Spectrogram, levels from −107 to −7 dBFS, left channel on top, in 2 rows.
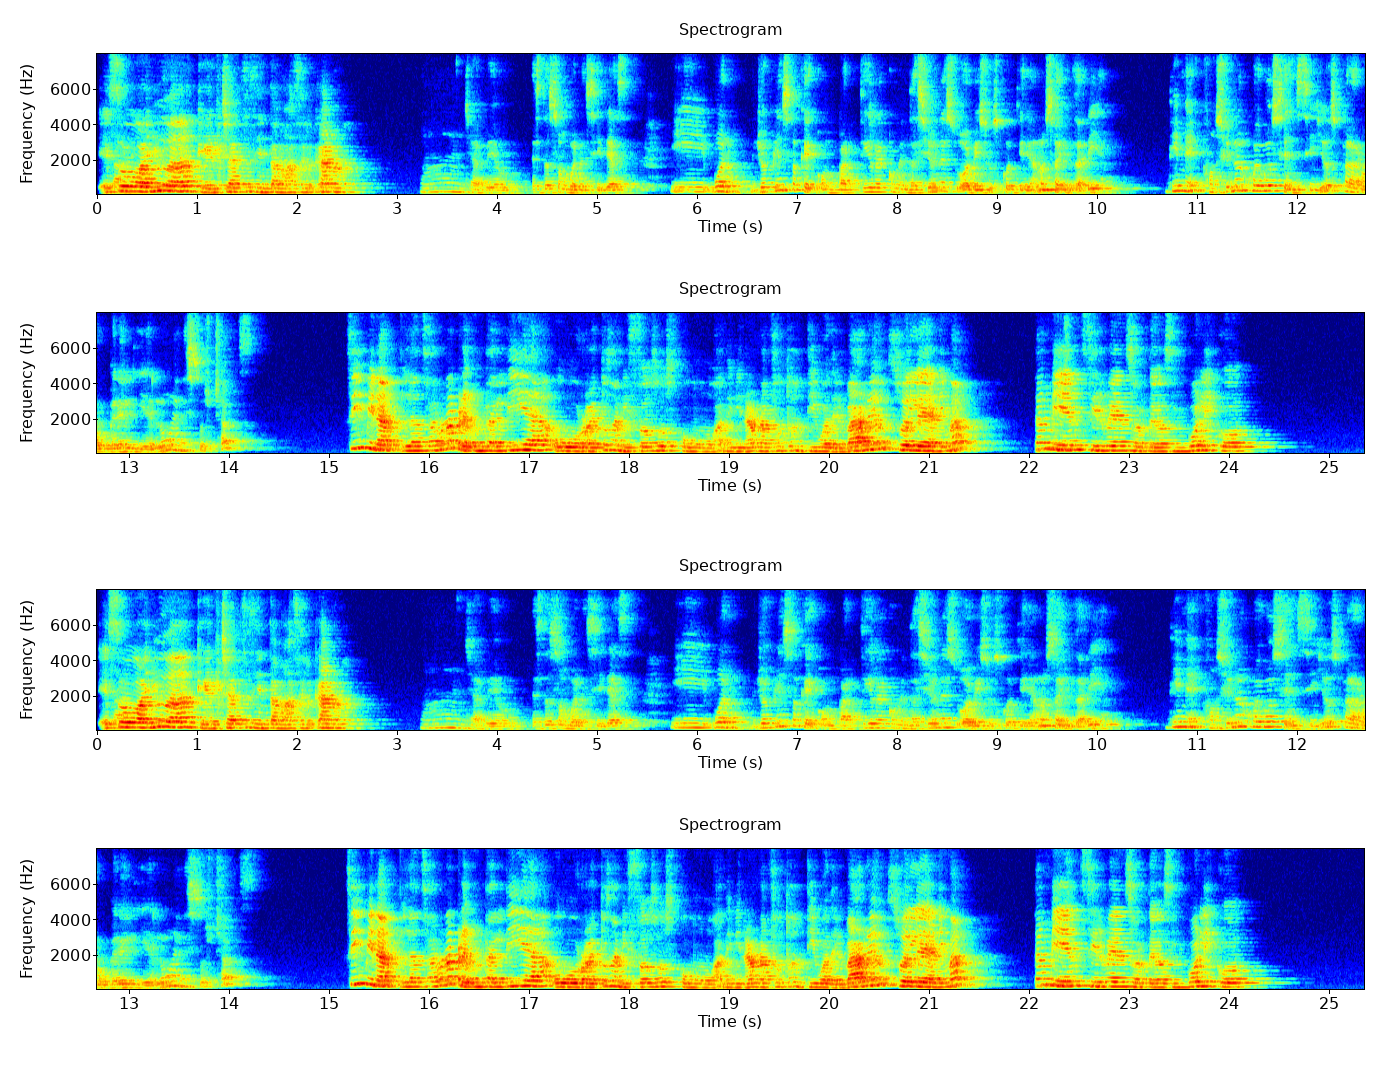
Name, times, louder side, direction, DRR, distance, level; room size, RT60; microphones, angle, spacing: voice 1, 0.0-2.5 15.2-21.3 22.1-24.1, equal, 45° right, -3 dB, 1.0 m, -20 dB
voice 2, 3.2-10.1 10.7-14.0 22.1-22.4, left 1 dB, 85° left, 0 dB, 0.9 m, -30 dB
2.9 x 2.6 x 3.3 m, 0.68 s
head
